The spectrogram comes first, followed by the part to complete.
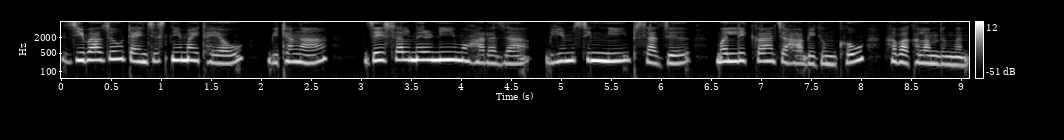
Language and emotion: Bodo, neutral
